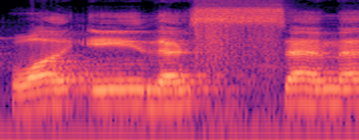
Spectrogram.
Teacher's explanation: میم کے بعد الف ہونے کی وجہ سے کھینچیں گے اور الف پر مد ہونے کی وجہ سے میم کو 5 الف کے مقدار کھینچیں گے، حمزہ کو بالکل نہیں کھینچنا۔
